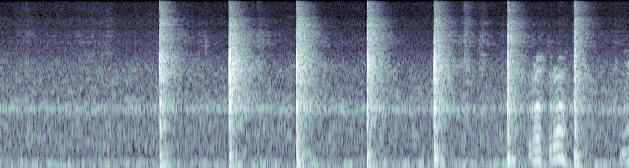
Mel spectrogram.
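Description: A blade chopping into a tree trunk: six sharp strokes about two-thirds of a second apart, starting about a second and a half in. The trunk is being cut open to reach a wild bees' nest for its honey.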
